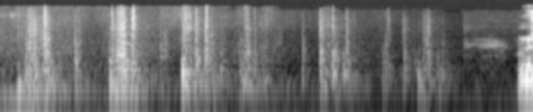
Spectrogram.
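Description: A run of dull thunks and knocks as a person walks away through a doorway, dying down to near silence about three and a half seconds in.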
